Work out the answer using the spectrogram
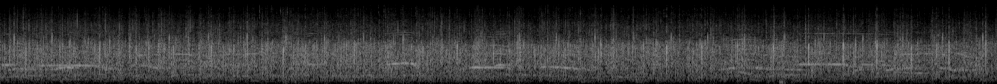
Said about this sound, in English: Woo! Clap your hands again to my Jesus.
